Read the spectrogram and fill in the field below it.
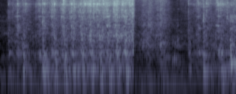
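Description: A sewing machine stitches the lining of a banana bag in close, loud bursts of rapid needle clatter, with a short pause and then another run.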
